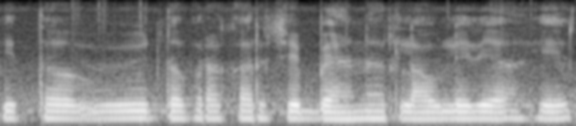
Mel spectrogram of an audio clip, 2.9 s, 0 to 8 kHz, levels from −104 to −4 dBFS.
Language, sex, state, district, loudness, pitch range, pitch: Marathi, male, Maharashtra, Aurangabad, -16 LUFS, 120-125 Hz, 125 Hz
